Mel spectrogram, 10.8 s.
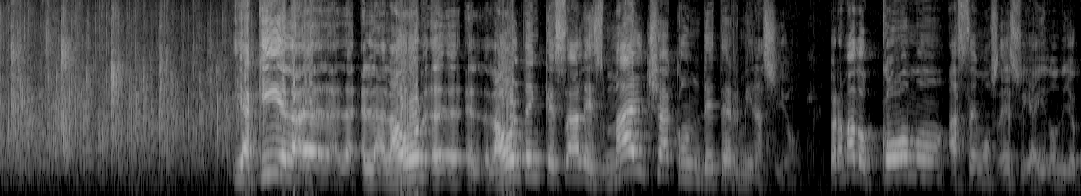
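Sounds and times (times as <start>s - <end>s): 
audience applause: 0.0s - 2.8s
speech: 2.3s - 10.8s.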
